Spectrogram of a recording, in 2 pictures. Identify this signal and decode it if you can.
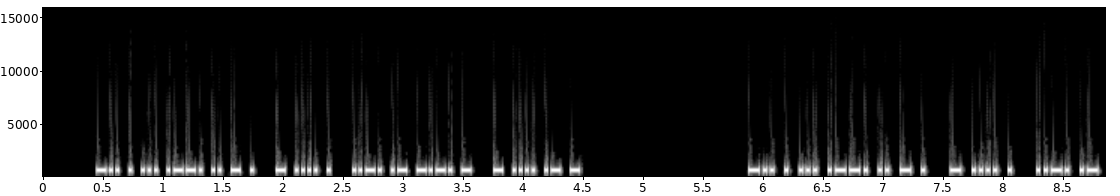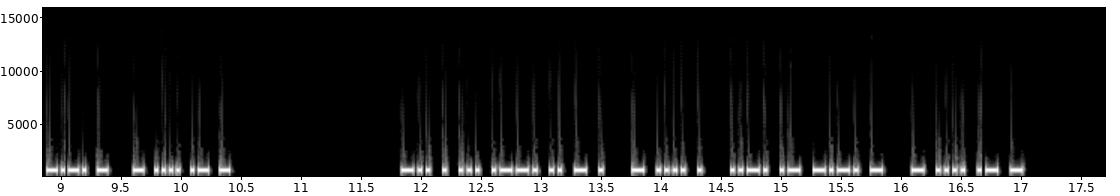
Morse code, heard as a keyed tone, about 34 wpm, 700 Hz. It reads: DESPITE THE FACT THAT DESPITE THE FACT THAT DESPITE THE FACT THAT
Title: Speed-Racing - Sets of 4 Words 30wpm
